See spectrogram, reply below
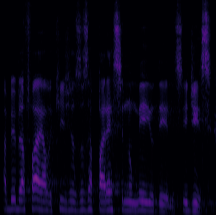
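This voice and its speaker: A man's voice: on the high side, steady tone, moderate pace. A man preaching a sermon in a church, retelling the story emphatically and addressing the congregation directly. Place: church sanctuary. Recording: long reverb in a church hall.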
